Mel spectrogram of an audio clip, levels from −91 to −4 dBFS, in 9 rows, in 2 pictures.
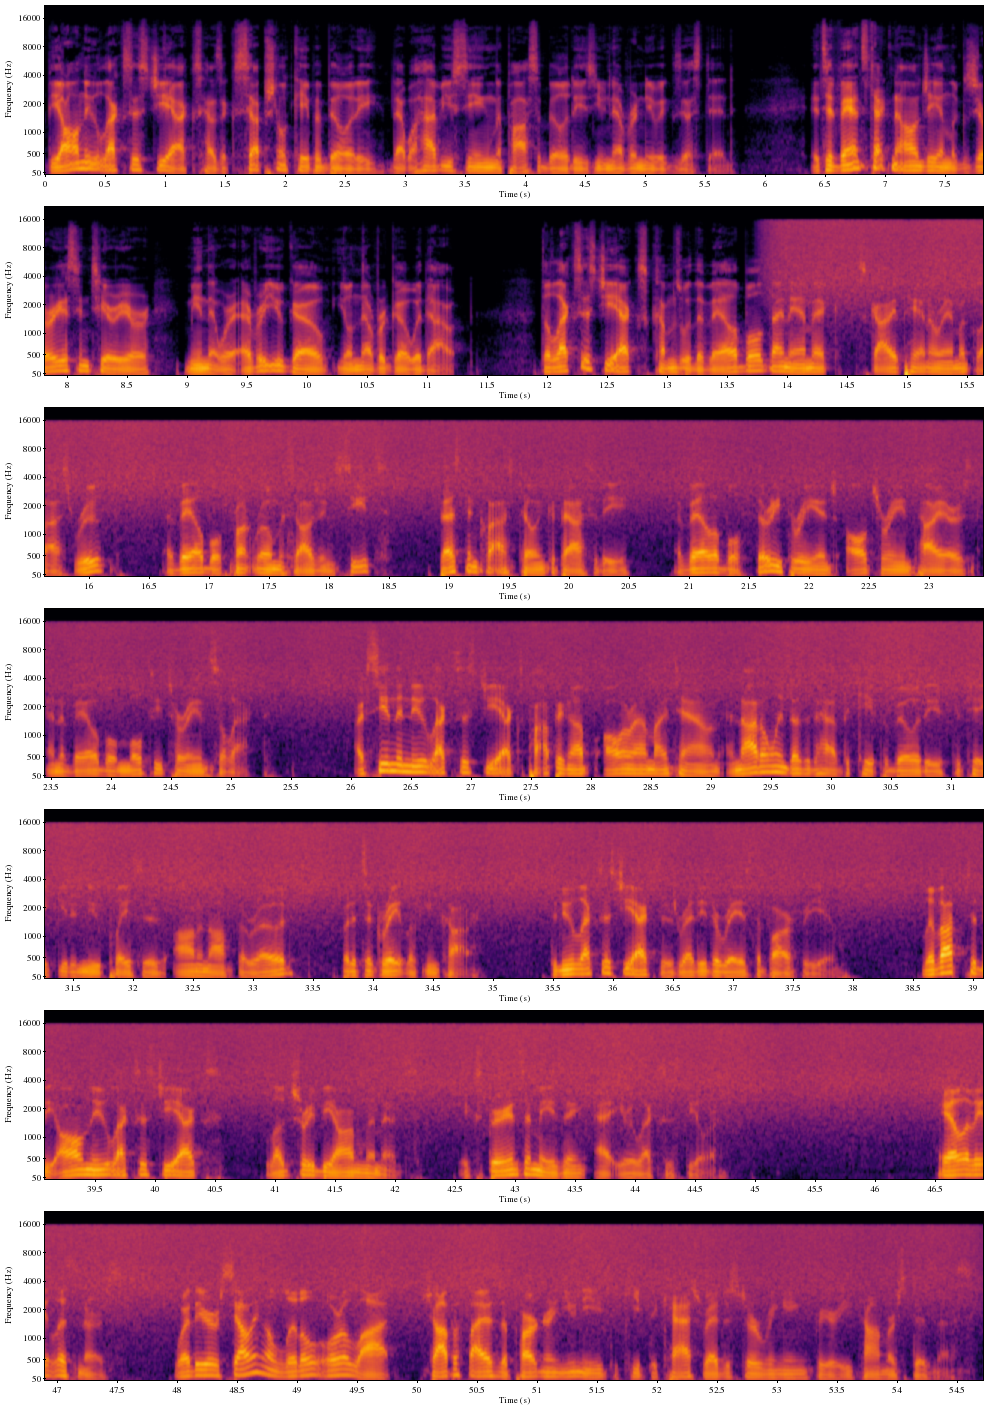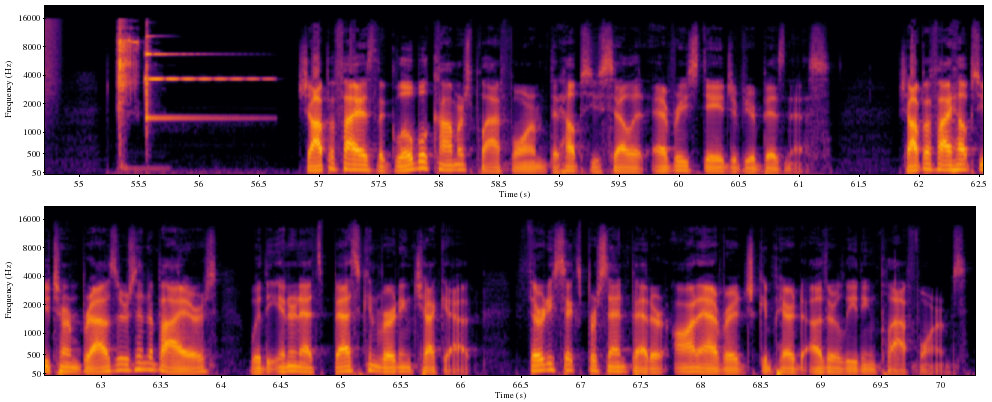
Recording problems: hiss; loud; from 14 to 55 s; 4 dB below the speech

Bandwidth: 15.5 kHz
